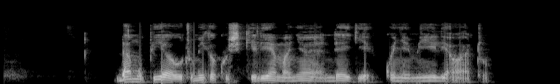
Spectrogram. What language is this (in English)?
Swahili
